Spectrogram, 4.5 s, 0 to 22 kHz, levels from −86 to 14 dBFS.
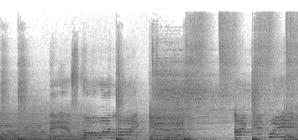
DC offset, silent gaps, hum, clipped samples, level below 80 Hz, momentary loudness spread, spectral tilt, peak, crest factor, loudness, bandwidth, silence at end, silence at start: under 0.1%; none; none; under 0.1%; -32 dBFS; 5 LU; -4 dB/octave; -2 dBFS; 16 dB; -18 LUFS; over 20 kHz; 0 s; 0 s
